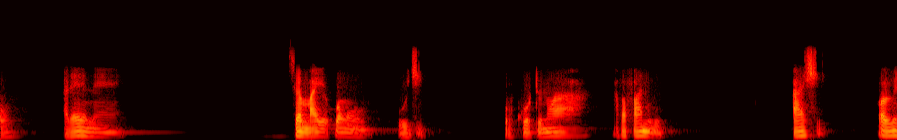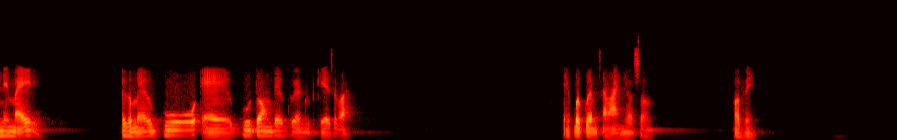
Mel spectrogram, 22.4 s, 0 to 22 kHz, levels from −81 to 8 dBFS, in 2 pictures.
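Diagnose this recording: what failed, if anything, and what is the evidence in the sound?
What failed is the codec stage, and it runs the whole clip. The speech carries a gritty, grainy edge from start to finish, and the top end sounds starved and unsteady rather than cleanly cut. That's likely Bluetooth SBC compression at a low bit pool, consistent with a bitrate around 48 kbps. SBC splits the audio into sub-bands and hands out bits with no hearing model, so at this rate the upper bands go hungry and everything gets coarsely quantised.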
